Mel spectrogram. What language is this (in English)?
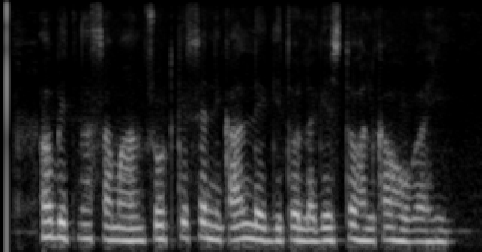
Hindi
